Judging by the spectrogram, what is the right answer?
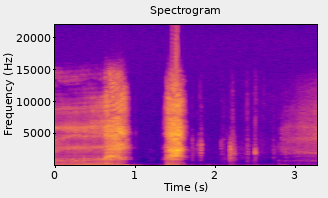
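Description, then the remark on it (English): A storyteller's voice imitates a story character's animal growl: a low, rumbling vocal growl followed by a sharp, breathy burst, then a few faint clicks and soft breaths, fairly loud. “Frank ran over and said, "Growl."”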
